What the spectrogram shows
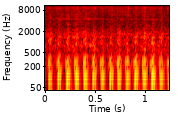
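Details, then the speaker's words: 2008 Kawasaki KLR 650 at 19,000 miles, warm-up idle set lower than usual: low thump with a light rattle on each beat, top-end clatter. Owner suspects loose valve clearance; balancer already adjusted, so not blamed. "At least from my perspective. They're kind of loose in the top end."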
